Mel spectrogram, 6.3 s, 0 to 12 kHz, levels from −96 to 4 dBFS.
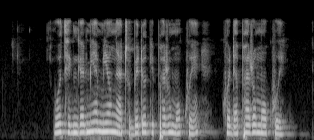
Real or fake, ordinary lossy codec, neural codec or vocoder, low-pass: real; none; none; 7.2 kHz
